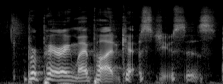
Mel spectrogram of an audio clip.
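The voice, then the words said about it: Imitates another person's voice. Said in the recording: “my impression of super cool guy ... Smoking weed cool on a podcast.”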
